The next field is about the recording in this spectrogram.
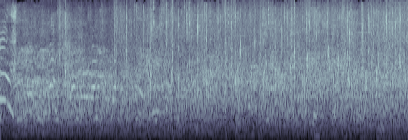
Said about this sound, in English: The moment is he's playing and he's singing, and then all of a sudden the audience sees Stevie and they start applauding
